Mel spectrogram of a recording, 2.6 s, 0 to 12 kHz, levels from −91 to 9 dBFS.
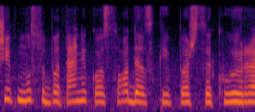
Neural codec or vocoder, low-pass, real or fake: vocoder, 22.05 kHz, 80 mel bands, WaveNeXt; 9.9 kHz; fake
